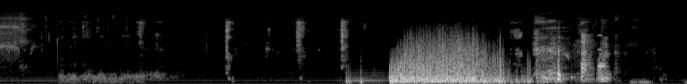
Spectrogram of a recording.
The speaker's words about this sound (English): Yeah, I farted. All right. That was the gust of winds coming out of my asshole. That was the sweet, sweet whistles of my ass cheeks.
